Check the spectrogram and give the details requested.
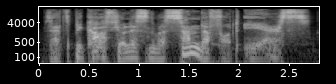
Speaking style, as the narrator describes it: the wolven snarled

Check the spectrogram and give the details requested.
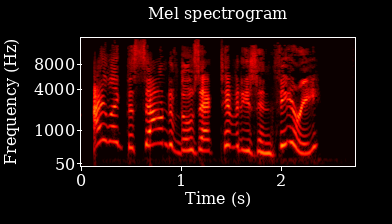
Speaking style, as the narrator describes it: Flora squeaked

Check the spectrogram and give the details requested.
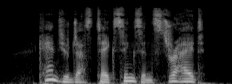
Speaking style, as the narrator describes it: Pyra snapped

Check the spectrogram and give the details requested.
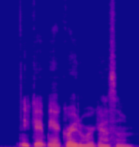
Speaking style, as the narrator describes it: sighed

